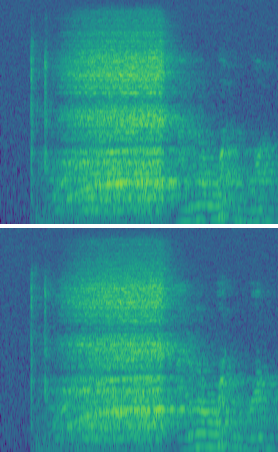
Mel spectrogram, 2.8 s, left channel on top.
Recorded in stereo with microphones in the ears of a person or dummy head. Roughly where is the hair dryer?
Centre.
